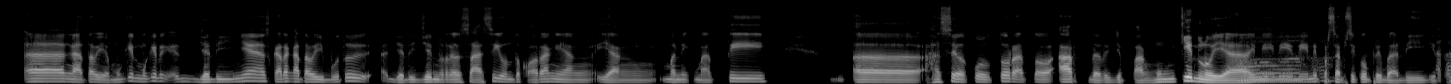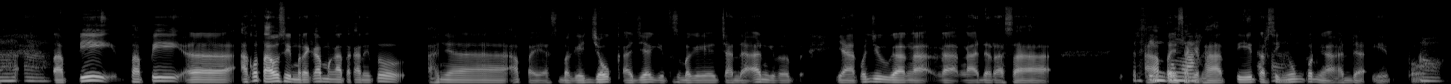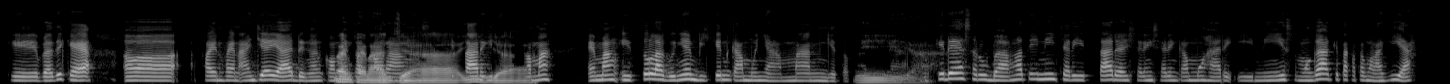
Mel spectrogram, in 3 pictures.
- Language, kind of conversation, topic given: Indonesian, podcast, Lagu apa yang memperkenalkan kamu pada genre musik baru?
- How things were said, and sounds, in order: in English: "art"; in English: "joke"; in English: "fine-fine"; in English: "Fine, fine"; in English: "sharing-sharing"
